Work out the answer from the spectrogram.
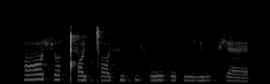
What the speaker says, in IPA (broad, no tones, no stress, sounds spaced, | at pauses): ɒː ʃ ɒ ǃʰ ɒ lʲ ǀ ɒː xʲ o k i x oː x o x uː lʲ uː p ʃ æː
